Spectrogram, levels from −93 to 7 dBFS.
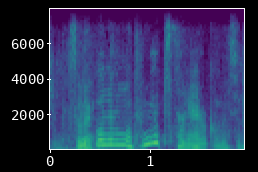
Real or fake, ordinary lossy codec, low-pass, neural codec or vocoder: fake; Opus, 24 kbps; 7.2 kHz; codec, 16 kHz in and 24 kHz out, 0.6 kbps, FireRedTTS-2 codec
